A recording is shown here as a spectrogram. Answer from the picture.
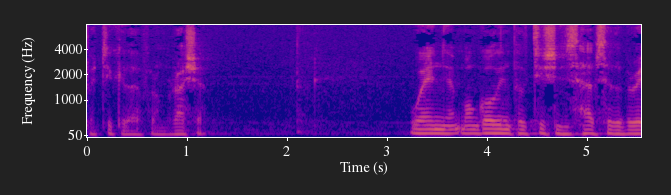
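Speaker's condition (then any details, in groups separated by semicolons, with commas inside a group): No condition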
